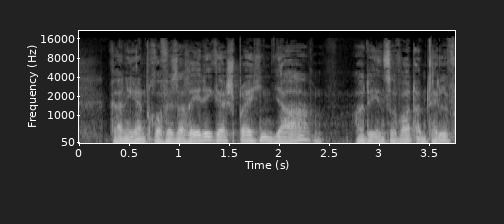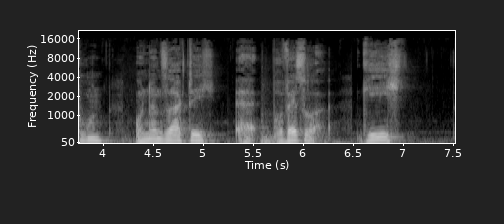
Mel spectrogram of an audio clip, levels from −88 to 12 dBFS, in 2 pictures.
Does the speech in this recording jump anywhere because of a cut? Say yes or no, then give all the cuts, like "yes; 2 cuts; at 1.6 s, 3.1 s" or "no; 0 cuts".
no; 0 cuts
